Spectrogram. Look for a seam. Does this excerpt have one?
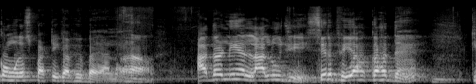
yes; 1 cut; at 1.5 s

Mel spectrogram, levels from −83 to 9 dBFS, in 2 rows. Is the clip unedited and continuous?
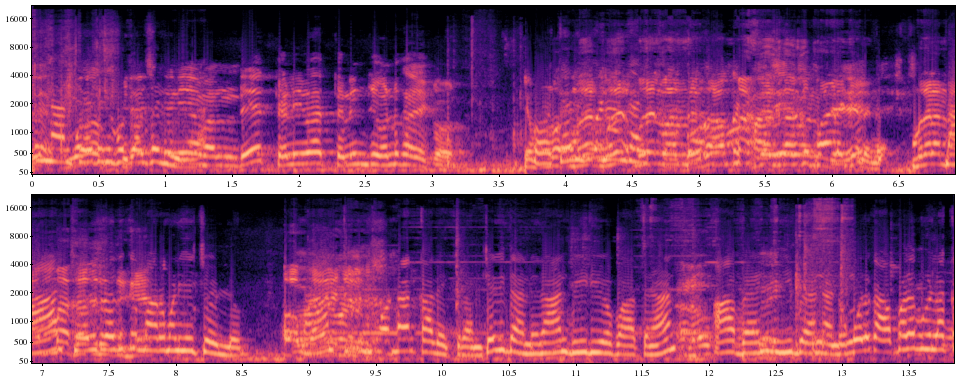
yes; 0 cuts

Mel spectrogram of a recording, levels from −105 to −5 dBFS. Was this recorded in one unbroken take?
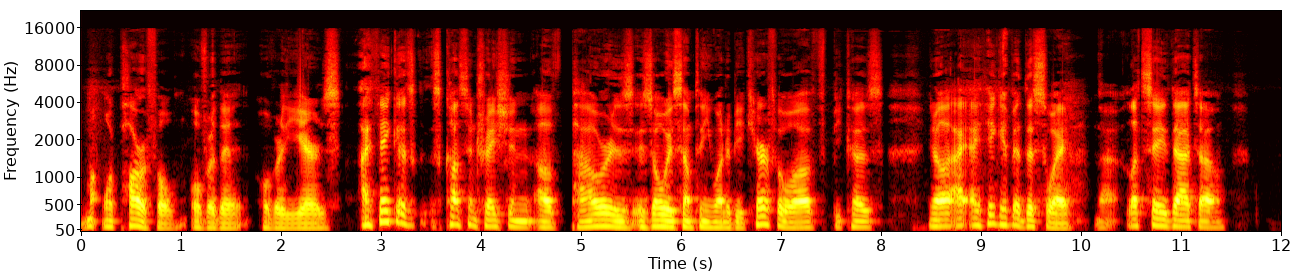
no; 1 cut; at 2.6 s

